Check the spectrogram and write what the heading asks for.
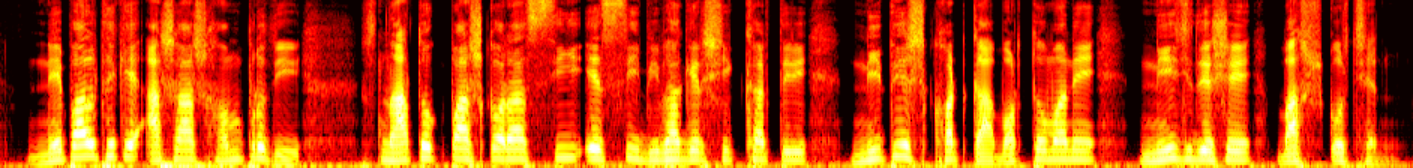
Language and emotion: Bengali, neutral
